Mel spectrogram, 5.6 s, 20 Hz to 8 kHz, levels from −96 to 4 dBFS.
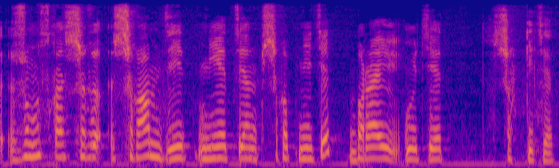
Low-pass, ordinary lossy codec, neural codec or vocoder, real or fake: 7.2 kHz; AAC, 48 kbps; codec, 16 kHz, 8 kbps, FreqCodec, larger model; fake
